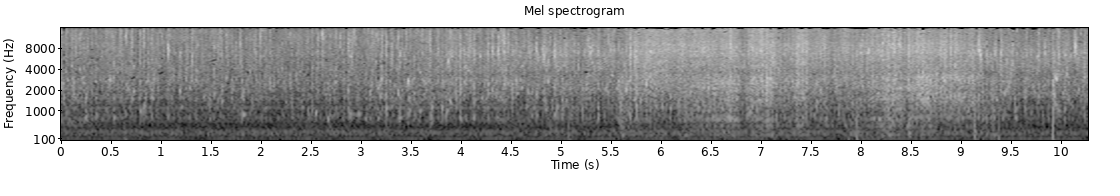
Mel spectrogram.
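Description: Water pours and trickles steadily while dredge concentrates, screened to 30 mesh after a 4-inch dredge outing, are panned outdoors, a continuous splashing wash with no talking.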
